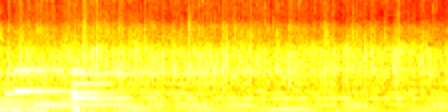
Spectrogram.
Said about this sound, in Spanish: Vamos a darles un fuerte aplauso al, al equipo de arquitectos.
